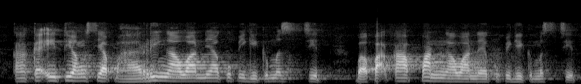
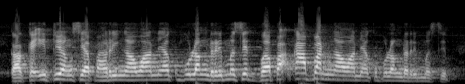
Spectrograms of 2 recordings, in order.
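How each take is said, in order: First: Low-pitched, restrained reproach. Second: Raised, more forceful reproach; child's insistent protest. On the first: Son reproaching father about going to the mosque, subdued. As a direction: ask it as a subdued, hurt child. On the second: Son confronting father about coming home from mosque, insistent. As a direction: press the accusation home as the child. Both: Acted. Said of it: "sebelum anak protes".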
